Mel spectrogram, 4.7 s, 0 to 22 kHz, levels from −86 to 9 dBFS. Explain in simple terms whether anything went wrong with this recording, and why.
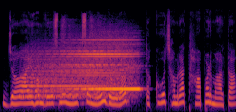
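Yes, something went wrong: a feedback howl runs from 0.37 to 3.18 seconds. Two devices in the same room were on the call, so sound looped from loudspeaker into microphone repeatedly, growing each trip into a tone around 700 Hz, pulsing roughly every 150 ms.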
